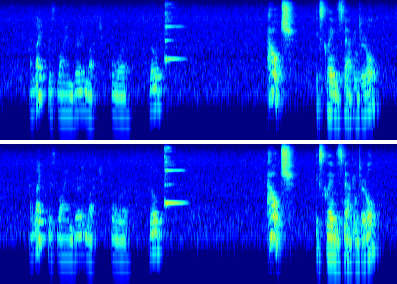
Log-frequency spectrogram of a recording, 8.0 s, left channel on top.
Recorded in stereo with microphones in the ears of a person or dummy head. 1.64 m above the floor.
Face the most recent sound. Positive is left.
turn(degrees=-65)  # may be behind; listen again after turning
